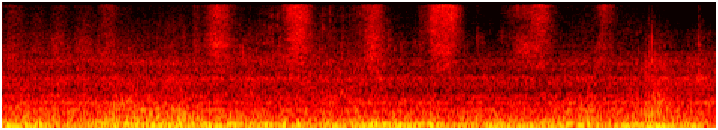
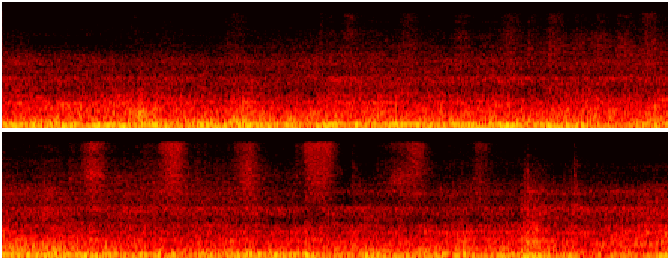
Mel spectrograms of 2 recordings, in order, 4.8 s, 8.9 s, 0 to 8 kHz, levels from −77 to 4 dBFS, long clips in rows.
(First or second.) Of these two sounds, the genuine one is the first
